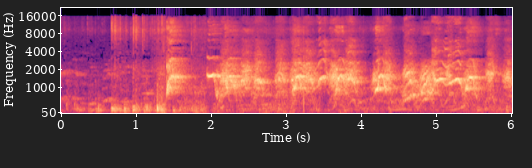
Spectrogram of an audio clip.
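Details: Seven-week-old Yorkshire Terrier foster puppies, with a fifteen-week-old Golden Retriever mix foster puppy named Trouble entertaining them. Soft scuffling opens, then a steady run of high, squeaky yips and barks overlapping one another almost without pause.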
